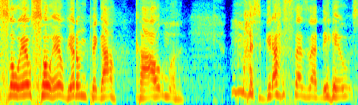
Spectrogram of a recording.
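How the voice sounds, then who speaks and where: The voice is raised and projected, with ordinary pitch variation. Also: woman. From Angola. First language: Umbundu (speaking Portuguese). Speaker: missionary preacher. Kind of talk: sermon. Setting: church service.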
